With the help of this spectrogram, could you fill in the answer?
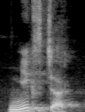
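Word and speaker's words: mixture: পরে যদি আই ও এন থাকে তখনও এর উচ্চারণ কি হবে চ হবে যেমন মিক্সচার এখানে দেখো টি এর পর কি আছে উরি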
